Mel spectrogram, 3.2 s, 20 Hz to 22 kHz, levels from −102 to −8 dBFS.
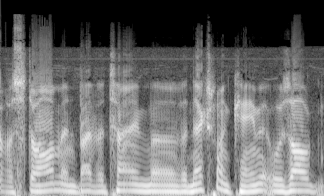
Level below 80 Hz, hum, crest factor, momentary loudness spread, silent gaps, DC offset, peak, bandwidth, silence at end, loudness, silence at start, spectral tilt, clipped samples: -32 dBFS; none; 14 dB; 3 LU; none; under 0.1%; -2 dBFS; 13 kHz; 0 s; -16 LUFS; 0 s; -6 dB/octave; under 0.1%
